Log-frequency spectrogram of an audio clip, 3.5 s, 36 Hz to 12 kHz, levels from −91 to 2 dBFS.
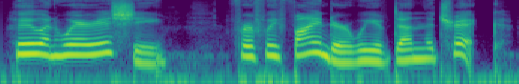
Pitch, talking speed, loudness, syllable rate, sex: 235 Hz, 260 wpm, -16 LUFS, 5.7 syllables/s, female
